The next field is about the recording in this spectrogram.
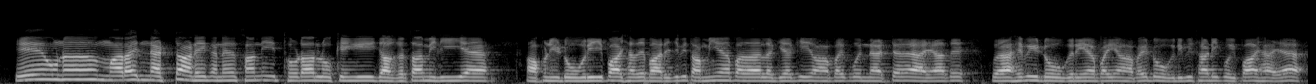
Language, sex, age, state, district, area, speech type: Dogri, male, 30-45, Jammu and Kashmir, Samba, rural, spontaneous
